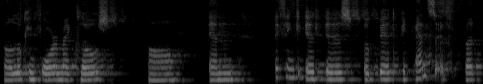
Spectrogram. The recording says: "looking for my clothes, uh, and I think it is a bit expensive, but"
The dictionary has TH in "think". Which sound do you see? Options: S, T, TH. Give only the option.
TH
